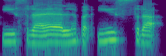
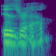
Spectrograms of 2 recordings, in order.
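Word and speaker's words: ישראל: syllable out says and you want to make sure that there's like a good real stop between the ra and El so it's not Israel this is of course Israel so if I he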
